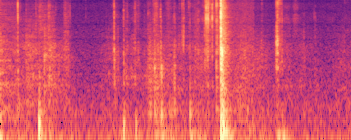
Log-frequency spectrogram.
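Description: Handling noise as a strip of thin plastic light tape is pressed and stuck into place by hand: scattered small clicks and soft rustles, with one sharper click a little under three seconds in.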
